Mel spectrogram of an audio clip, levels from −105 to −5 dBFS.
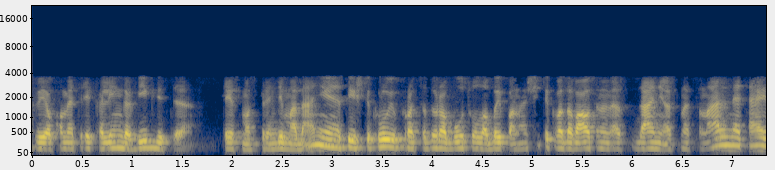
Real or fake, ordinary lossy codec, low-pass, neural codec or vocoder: real; AAC, 32 kbps; 3.6 kHz; none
